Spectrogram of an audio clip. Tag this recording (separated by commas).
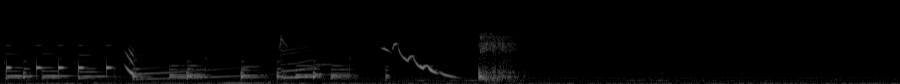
Music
